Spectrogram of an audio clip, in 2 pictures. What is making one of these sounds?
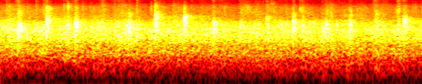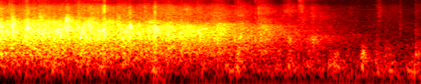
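An audience applauds in a large echoing hall, then the applause fades away.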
